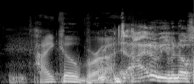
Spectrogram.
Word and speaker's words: Tycho Brahe: Tycho Brahe. Tycho Brahe. I don't even know if I say it right. I know you are saying it right. Is that right? Yeah. It's like Tycho Brahe.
